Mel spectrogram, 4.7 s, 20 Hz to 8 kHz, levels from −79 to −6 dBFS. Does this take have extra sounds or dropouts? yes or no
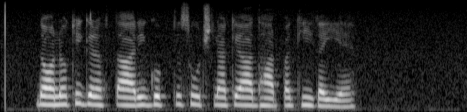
no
